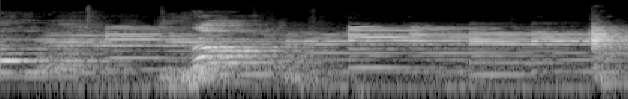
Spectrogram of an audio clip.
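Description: Live band music in a quiet passage: electric guitar chords ringing, with a short sung phrase about a second in.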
